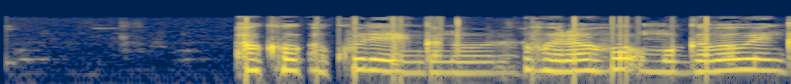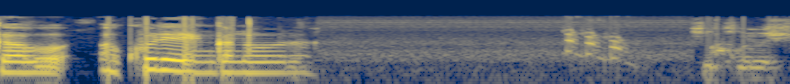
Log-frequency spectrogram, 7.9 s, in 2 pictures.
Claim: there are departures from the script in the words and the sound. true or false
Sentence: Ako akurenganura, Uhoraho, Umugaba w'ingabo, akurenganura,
true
